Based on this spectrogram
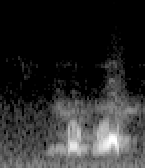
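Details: Spotted dove of the "thổ sấm" voice style giving short low hollow coo notes, two soft rounded syllables and the start of a third, no other sounds.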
